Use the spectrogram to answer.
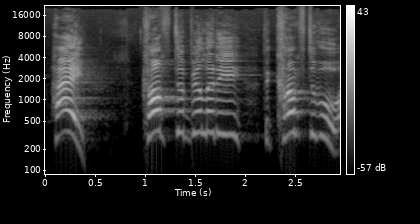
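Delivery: tickled by his own made-up word; playful exclamation. Real, not acted. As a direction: toss out the new word with glee. Playful aside about made-up word.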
